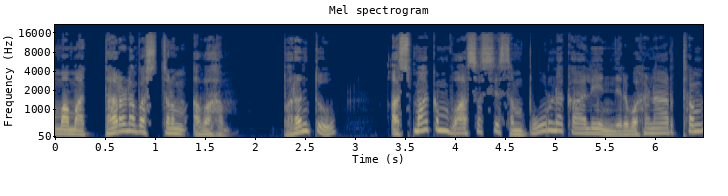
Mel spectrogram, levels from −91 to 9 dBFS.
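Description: Nothing in this speech recording shows a technical fault. There are no events to mark in time, since the audio runs without any interruption or sudden change.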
